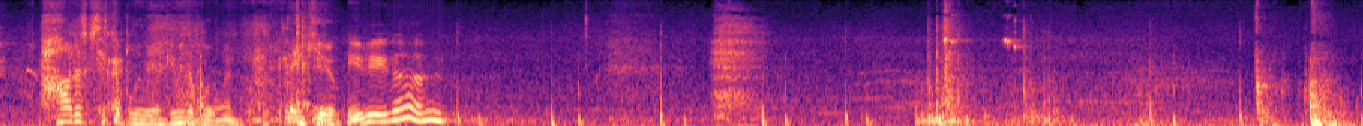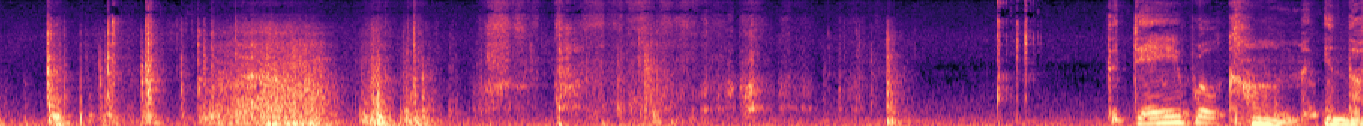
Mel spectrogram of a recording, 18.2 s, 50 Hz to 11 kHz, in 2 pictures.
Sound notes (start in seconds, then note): 0.4 laughing; 7.2 scribbling furiously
